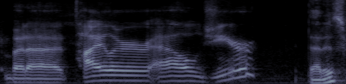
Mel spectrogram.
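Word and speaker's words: Tyler Allgeier: can never say his name right but uh tyler algiere that is right okay it is right okay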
